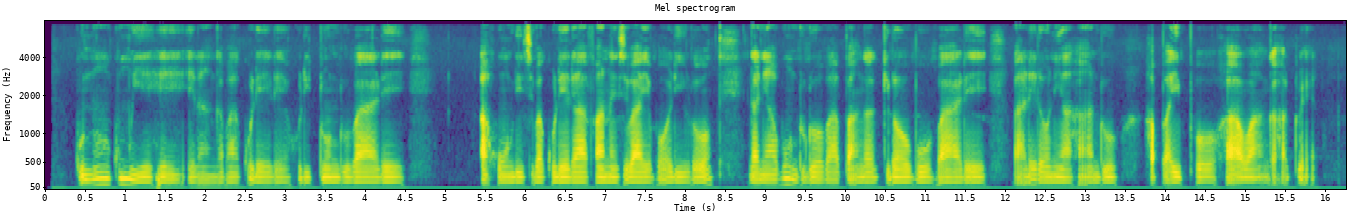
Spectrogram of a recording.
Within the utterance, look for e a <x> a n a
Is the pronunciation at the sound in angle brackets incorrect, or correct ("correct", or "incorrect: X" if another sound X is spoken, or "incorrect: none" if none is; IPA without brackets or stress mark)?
incorrect: f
